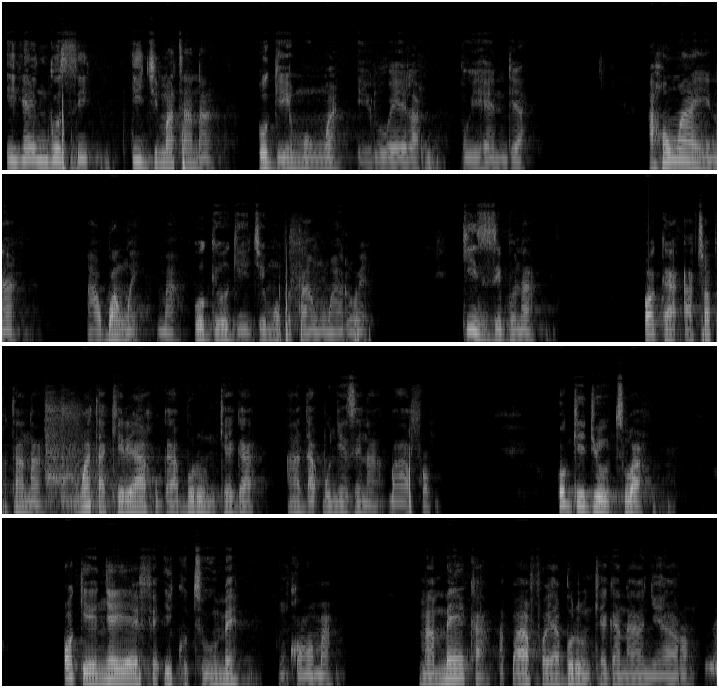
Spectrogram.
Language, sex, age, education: Igbo, male, 15-29, tertiary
